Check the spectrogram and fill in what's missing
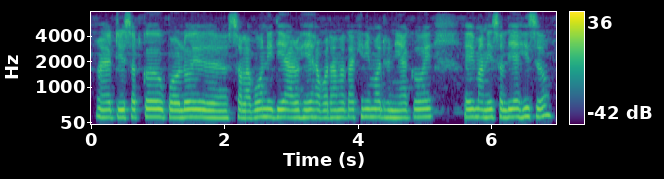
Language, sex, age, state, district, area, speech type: Assamese, female, 45-60, Assam, Jorhat, urban, spontaneous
